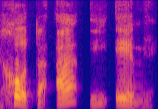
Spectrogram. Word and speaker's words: Jaim: Bueno, en hebreo la palabra vida se dice Jaim. Entonces, si yo lo tengo que dar el sonido en castellano, lo voy a escribir con J. Voy a escribir J-A-I-M, Jaim.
